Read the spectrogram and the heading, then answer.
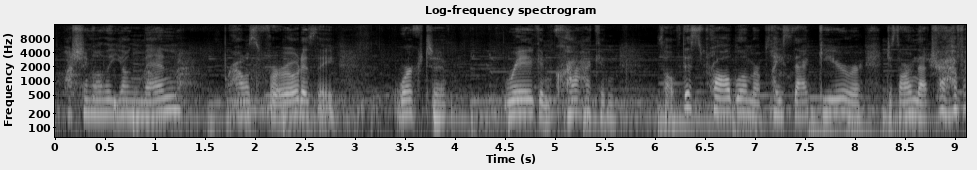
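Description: A woman playing a kind, demure young market woman in a fantasy audio drama, gentle and formally spoken. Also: lowish voice.

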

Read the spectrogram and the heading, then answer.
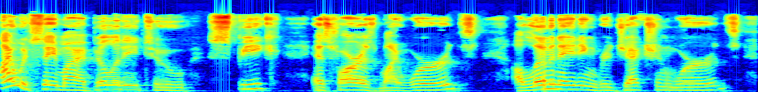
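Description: A man with a raspy, worn voice from long speaking, earnestly giving sales and management advice in an interview. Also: on the high side, lively intonation, takes it slowly, a bit bright. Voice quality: gravelly. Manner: earnest, instructive, listing points. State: raspy, tired voice. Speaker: sales trainer guest.

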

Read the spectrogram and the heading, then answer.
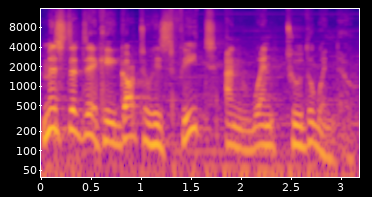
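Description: A man's voice: medium pitch, sing-song, moderate pace, a bit bright, faint music behind. A man narrating a scripted dramatic story as the narrator of an audio drama.

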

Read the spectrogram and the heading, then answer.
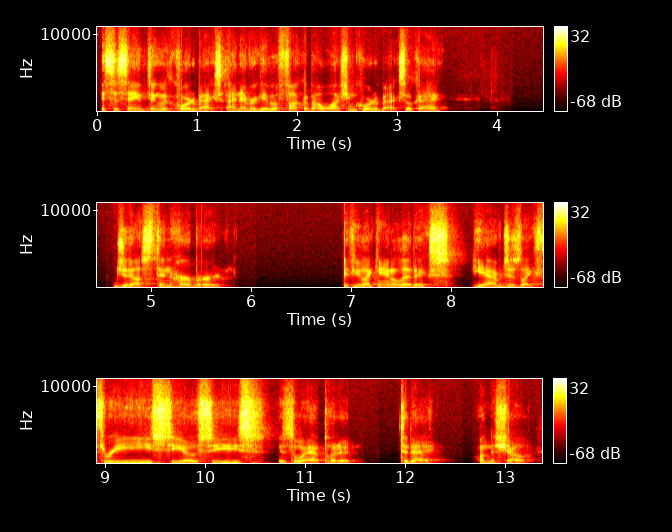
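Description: A man with a fairly low voice riffs on sports in a loose, rambling way. He swears and cracks jokes as he goes. He sounds a little congested. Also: steady tone, moderate pace. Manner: profane, rambling, joking. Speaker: sports show host. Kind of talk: casual sports talk.

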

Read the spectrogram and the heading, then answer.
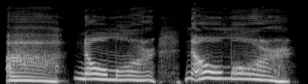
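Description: A man putting on an anxious tender woman, hushed. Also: sits high, expressive, a little slow, no echo, clean studio sound, voice pushed up. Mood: pleading. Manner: hushed pleading.

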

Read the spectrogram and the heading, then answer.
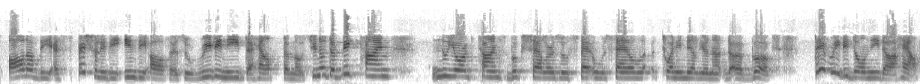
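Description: A woman speaking as an interview guest in an earnest, conversational, somewhat halting way, repeating phrases as she goes. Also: mid-range voice, fairly bright tone, highs cut off. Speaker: podcast guest, promoter of authors.

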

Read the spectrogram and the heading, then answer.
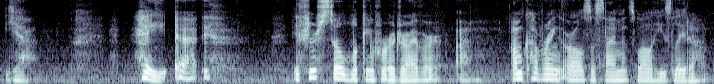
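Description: A woman's voice: deep voice, moderate pace, gravelly, a little mellow. A stubborn, worried woman trucker in an audio drama. She is hesitant but blunt and sounds worn down. A faint noisy ambience sits behind her. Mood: hesitant, subdued. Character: determined, worried woman long-haul trucker, stubborn and weary. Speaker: actor in an audio fiction drama.

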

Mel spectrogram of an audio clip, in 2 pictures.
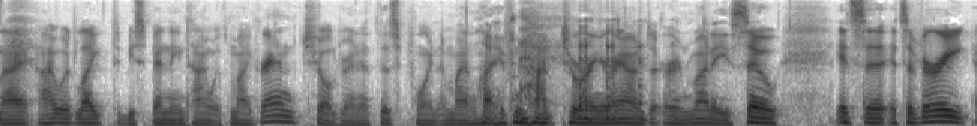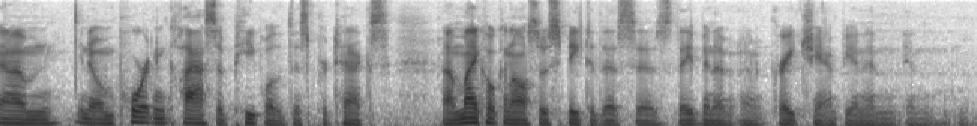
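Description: A man's voice: low-pitched, slight background noise. A man who advocates for musicians in policy work, telling anecdotes on a podcast panel. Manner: anecdotal, warm storytelling with laughs.

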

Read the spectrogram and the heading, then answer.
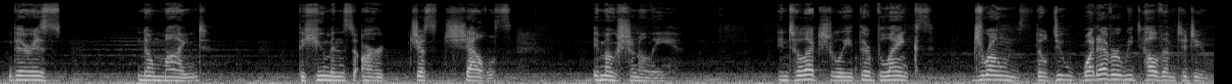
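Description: Guarded disgraced geneticist, low female voice, clipped and grave, music underneath. Audio drama. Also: fairly even intonation, takes it slowly, long pauses. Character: guarded, remorseful woman geneticist, disgraced company founder. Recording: clear music bed underneath.

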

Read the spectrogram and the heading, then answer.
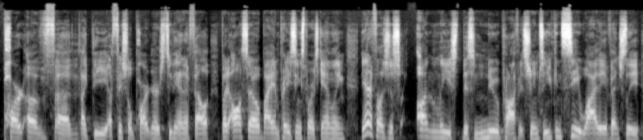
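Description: A man's voice: a little high, fairly even intonation, a little fast, few pauses, warm tone, no room sound. An American man co-hosting a podcast, chatting casually about the news with his partner. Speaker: podcast co-host. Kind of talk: casual news banter with co-host.

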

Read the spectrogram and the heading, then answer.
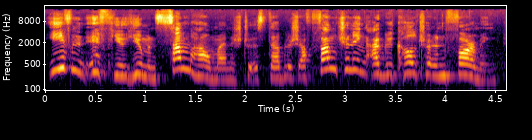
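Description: A woman's voice: on the high side, big pitch swings, brisk, a bit bright. A woman acting as a stern, practical non-human huntress in a fantasy audio drama, blunt and exasperated with humans.

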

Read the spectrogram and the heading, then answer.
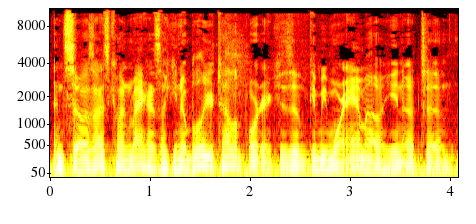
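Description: Low-voiced man chatting over faint noise. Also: steady tone, very fast, darkish tone. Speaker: gaming podcast co-host. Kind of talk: casual anecdotal chat. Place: busy convention hall floor. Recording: noisy convention floor ambience. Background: convention floor background noise.

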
